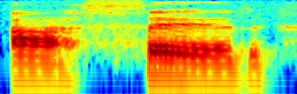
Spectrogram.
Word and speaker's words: hacer: In Spain, where Spanish was invented, this word would be pronounced hacer with a TH sound.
